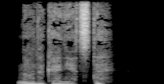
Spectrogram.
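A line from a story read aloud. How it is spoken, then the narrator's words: Relieved exhale. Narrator (Russian): Луксурия облегченно выдохнула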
